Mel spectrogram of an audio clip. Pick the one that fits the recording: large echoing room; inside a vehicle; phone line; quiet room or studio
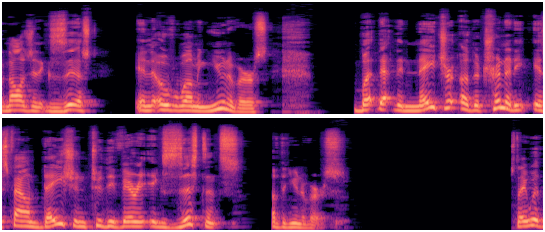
large echoing room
